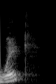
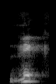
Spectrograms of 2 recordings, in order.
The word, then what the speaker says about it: Wick: Wick? Vic, that's spelled, well, it's pronounced Vic, but it's the famous physicist, 20th century physicist, WICK. Yeah. It's Vic.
